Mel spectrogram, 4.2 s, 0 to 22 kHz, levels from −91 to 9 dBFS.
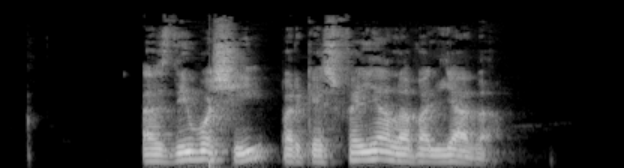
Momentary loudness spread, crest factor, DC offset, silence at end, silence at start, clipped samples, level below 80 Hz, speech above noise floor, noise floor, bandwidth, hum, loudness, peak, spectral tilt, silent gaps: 10 LU; 18 dB; under 0.1%; 0.85 s; 0.95 s; under 0.1%; -54 dBFS; 73 dB; -90 dBFS; 16 kHz; none; -17 LUFS; 0 dBFS; -3.5 dB/octave; none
